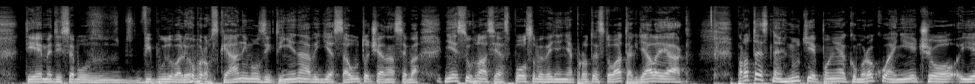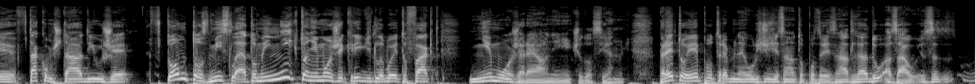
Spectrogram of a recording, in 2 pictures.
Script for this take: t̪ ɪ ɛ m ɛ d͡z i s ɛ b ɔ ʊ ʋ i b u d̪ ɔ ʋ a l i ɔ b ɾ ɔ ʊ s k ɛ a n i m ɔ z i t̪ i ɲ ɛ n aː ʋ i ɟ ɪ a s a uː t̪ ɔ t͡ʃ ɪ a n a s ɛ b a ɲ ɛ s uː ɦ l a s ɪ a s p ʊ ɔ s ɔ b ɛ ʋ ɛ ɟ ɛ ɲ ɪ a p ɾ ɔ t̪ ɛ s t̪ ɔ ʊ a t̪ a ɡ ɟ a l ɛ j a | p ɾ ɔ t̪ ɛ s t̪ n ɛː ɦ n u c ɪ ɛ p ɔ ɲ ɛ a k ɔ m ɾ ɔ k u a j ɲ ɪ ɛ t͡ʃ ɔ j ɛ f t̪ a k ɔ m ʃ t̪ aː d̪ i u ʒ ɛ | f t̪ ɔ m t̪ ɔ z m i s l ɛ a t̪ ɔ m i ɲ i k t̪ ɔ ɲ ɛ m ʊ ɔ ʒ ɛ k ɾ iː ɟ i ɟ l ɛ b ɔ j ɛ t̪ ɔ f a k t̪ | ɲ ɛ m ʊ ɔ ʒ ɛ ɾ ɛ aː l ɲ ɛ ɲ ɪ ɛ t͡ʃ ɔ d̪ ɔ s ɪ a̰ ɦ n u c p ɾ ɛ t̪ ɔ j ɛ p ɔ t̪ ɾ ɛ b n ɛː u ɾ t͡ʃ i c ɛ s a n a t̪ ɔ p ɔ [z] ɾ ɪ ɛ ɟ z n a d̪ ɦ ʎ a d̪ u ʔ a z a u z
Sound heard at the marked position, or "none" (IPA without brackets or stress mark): z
